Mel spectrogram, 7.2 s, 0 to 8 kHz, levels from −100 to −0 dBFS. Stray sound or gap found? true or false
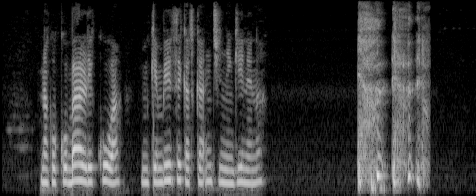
true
